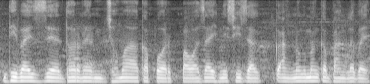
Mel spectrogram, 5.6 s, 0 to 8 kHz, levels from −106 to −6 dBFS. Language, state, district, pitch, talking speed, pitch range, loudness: Kokborok, Tripura, West Tripura, 120 Hz, 140 wpm, 115-125 Hz, -15 LUFS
